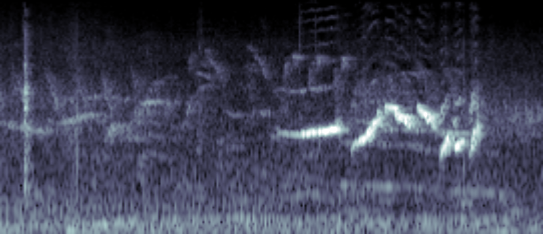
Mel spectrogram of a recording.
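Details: Six-day-old white-rumped shama chick calling: faint thin notes, then a louder run of warbling, wavering chirps near the end.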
